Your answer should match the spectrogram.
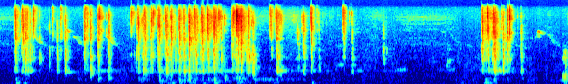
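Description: Typing on a computer keyboard in quick runs of keystrokes, the longest and densest in the middle. A pause of about a second and a half comes before a short last run near the end.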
